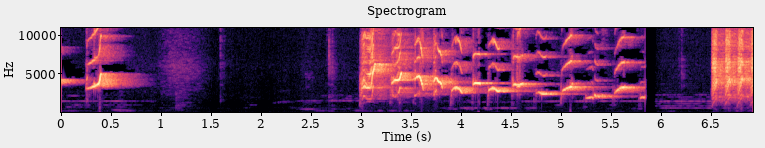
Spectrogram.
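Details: Caged greater green leafbird singing: a short whistled note, a pause, then a quick series of sliding whistles interleaved with high chips, followed by a harsh buzzy burst.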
